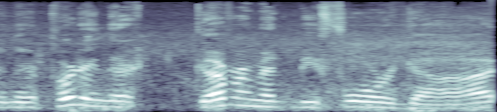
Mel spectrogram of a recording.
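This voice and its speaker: A man speaks at a high pitch with ordinary pitch variation while noticeable background noise runs underneath. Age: old. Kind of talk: casual talk to camera. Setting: outdoors. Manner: reflective.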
